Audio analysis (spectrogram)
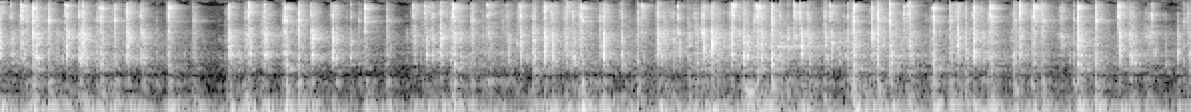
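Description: Fingertips type steadily on a black compact plastic typewriter-style keyboard with round plastic keycaps while other devices nearby sit untouched. Quick, dense keystrokes blend into a continuous patter of short clicks. Each has a low thump underneath and a bright tick on top, and dies away almost instantly.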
